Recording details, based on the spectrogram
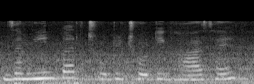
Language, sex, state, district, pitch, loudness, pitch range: Hindi, female, Uttar Pradesh, Lucknow, 250 Hz, -14 LUFS, 230-265 Hz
